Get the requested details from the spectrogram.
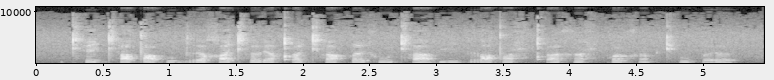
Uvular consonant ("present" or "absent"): present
